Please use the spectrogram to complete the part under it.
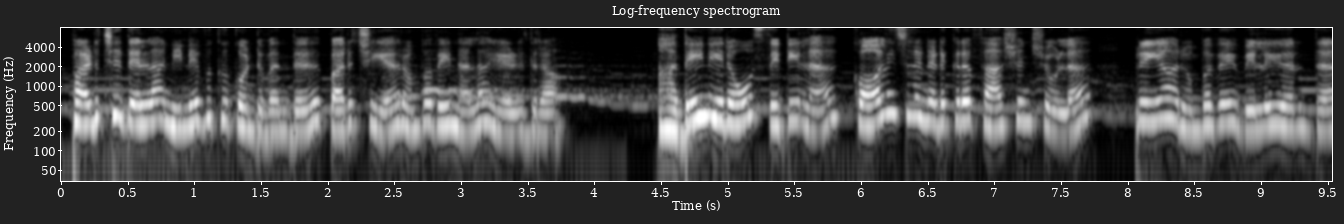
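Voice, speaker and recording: A woman giving scripted narration for an animated moral story. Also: a little high. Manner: clear, storytelling. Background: music.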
